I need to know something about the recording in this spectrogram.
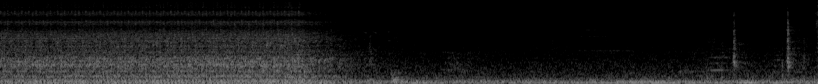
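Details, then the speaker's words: Vehicle in for A/C pressure diagnosis, idling with A/C on and electric fans disconnected to block airflow: a loud steady roar cuts out after three seconds, leaving a smooth, even idle; high side climbed to about 300 psi, so the compressor is good. "what that tells me is that when the high side pressure went up the compressor is good so on this vehicle there's no wrong nothing wrong with the compressor"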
